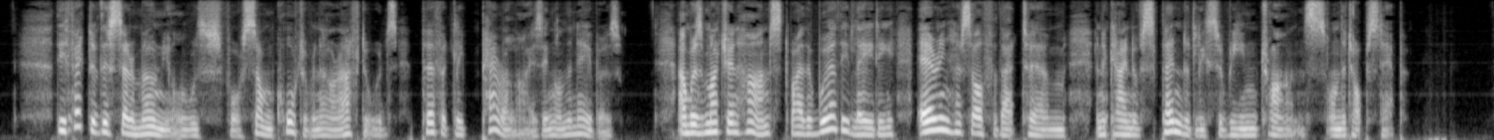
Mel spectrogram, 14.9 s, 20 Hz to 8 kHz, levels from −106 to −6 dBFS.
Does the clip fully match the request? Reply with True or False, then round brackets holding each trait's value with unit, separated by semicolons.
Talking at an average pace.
True (170 wpm)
